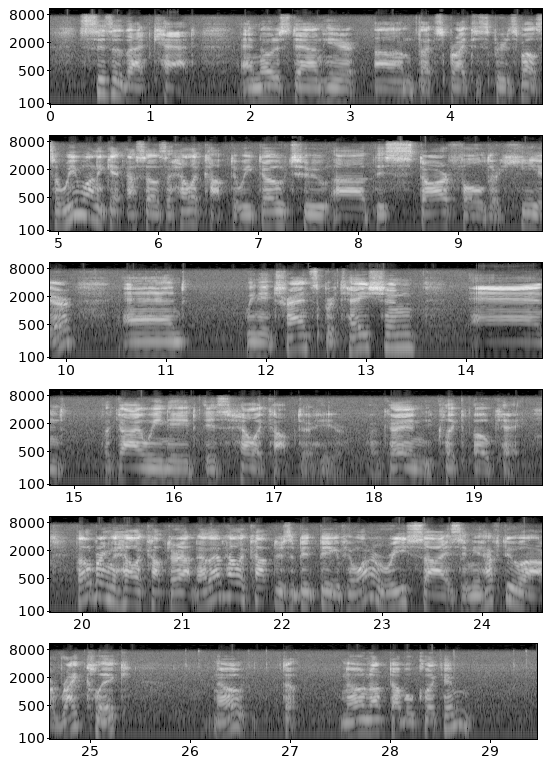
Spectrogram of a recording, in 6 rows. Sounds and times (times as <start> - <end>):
Speech: 0.3 - 25.5, 26.2 - 28.9.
